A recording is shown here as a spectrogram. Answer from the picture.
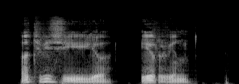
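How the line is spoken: Quiet, in silence. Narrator (Russian): сказала тихо Дори в наступившем молчании

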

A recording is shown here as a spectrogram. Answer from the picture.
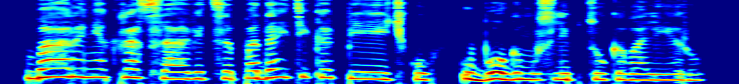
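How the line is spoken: Child's silvery singsong. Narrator (Russian): Знакомая девочка нищенка пропела серебряным голосом

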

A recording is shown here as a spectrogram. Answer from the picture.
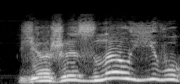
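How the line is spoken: Shouting. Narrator (Russian): кричал Лайонель

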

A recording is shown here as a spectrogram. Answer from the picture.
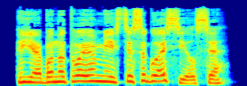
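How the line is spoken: Laughing. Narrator (Russian): рассмеялся Болднер

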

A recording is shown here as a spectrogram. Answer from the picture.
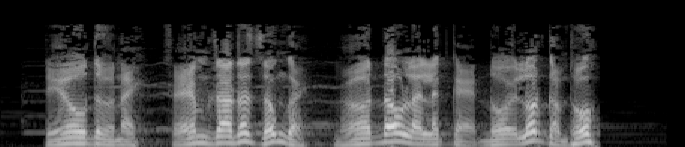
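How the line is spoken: Roar. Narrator (Vietnamese): gầm lên

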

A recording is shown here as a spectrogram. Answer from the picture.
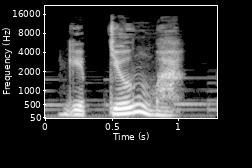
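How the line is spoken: Sighing. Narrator (Vietnamese): thầy Túc chỉ biết thở dài

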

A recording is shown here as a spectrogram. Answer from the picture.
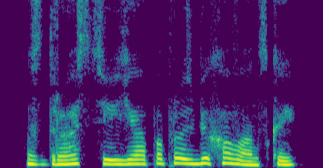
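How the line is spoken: Exclaimed. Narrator (Russian): воскликнула

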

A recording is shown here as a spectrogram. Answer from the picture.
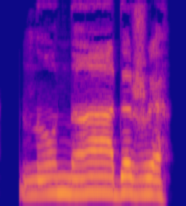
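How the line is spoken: Displeased grumble. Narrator (Russian): недовольно пробурчал Кривсун

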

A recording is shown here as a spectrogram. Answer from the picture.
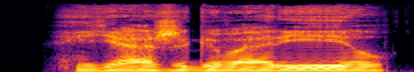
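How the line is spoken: Happy drawl. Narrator (Russian): счастливо протянул лысый эльф

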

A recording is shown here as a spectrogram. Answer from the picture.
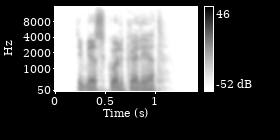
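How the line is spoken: Hoarse. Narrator (Russian): спросил я хриплым голосом

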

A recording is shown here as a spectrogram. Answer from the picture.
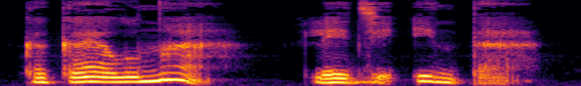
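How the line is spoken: Hoarse voice. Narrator (Russian): сказал хриплый голос

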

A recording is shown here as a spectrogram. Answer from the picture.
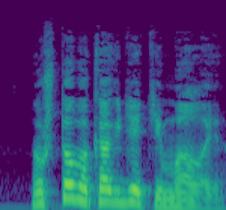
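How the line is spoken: Irritated. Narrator (Russian): раздраженно сказал Стерх, прижимая тангенту командирской рации

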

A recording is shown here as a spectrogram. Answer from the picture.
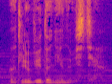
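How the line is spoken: King's whisper. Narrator (Russian): прошептал король

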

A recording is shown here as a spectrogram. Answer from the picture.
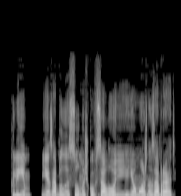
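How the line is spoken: Shouted. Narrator (Russian): прокричала

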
